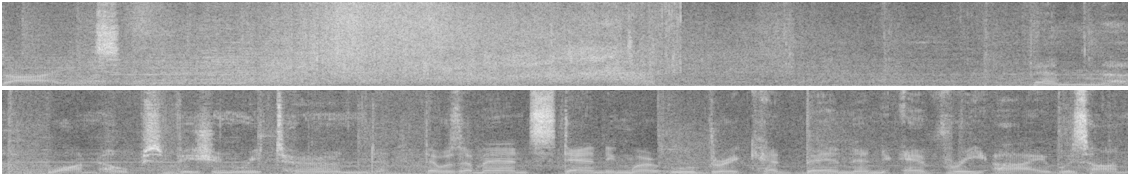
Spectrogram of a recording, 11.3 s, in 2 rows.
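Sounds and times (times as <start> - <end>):
speech: 0.0 - 0.9, 5.2 - 11.2
thunder crack: 0.1 - 6.4.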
